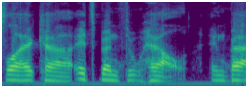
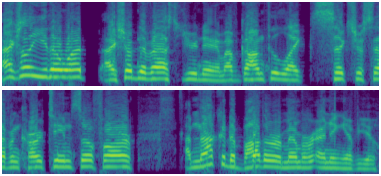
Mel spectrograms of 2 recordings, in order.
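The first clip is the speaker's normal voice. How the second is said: offhand, couldn't-care-less, dismissive tone; 2 semitones higher than usual. Timothy answers the group's introductions, voice booming. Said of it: "a dwarf enters the room, / and his voice booms over the commotion of the 100 drunks. / and his voice booms over the commotion of the 100 drunks. / my name is Timothy".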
